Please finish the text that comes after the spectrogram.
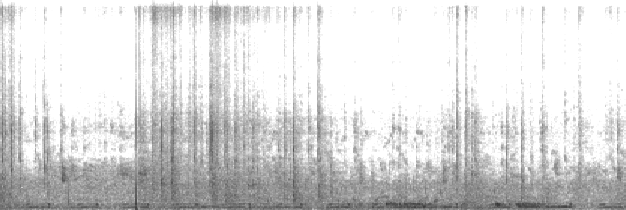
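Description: Pigeons cooing at a pigeon market, a repeated rhythmic coo close by, with chirps and a voice talking over it.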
